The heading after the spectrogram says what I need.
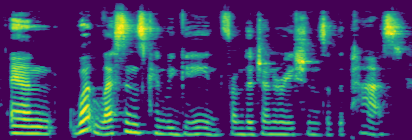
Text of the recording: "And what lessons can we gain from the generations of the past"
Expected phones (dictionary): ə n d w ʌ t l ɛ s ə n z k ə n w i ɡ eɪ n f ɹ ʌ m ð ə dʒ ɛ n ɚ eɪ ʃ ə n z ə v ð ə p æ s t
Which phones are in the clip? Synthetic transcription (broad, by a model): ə n w ʌ t l ɛ s ə n z k ə n w i ɡ eɪ n f ɹ ʌ m ð ə dʒ ɛ n ɚ eɪ ʃ ə n z ə v ð ə p æ s t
